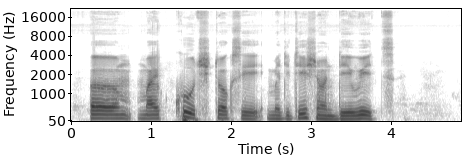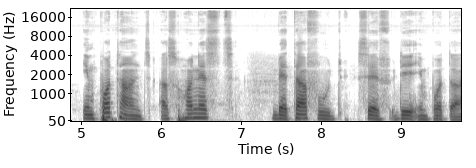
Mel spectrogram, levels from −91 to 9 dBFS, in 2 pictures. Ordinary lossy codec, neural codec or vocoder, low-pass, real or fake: none; vocoder, 48 kHz, 128 mel bands, Vocos; none; fake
